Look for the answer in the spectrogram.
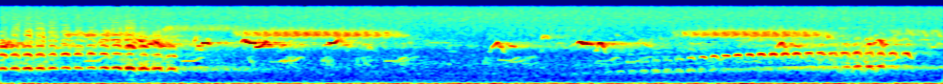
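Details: Dawn chorus of songbirds at Yellowstone at sunrise: many overlapping whistled phrases, slurred upward notes and two bursts of high buzzy trilling, layered over a constant low rumble.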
